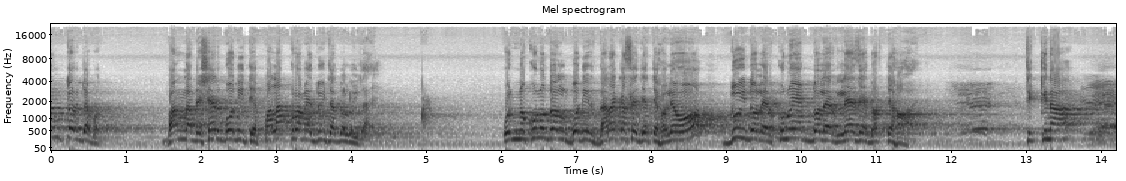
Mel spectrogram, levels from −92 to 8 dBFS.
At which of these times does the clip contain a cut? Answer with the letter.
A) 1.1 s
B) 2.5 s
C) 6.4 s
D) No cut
D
